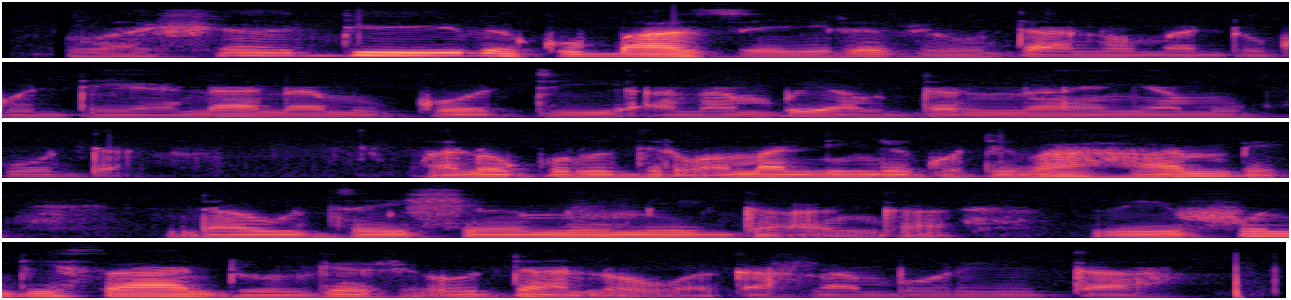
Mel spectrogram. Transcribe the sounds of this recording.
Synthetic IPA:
ʋaʃaɗiʋe̞kuɓazire̞ʐe̞utano̞madʱoko̞dʱejanaːnamuko̞tia̰nambujautananaeɲamukudʱa | ʋa̰no̞kuɾud͡zirwa̰maniŋɡikutiʋaɦambe̞ | ndaud͡zeiʃemimiɡʱa̰ŋɡa̰ʋeifundisanduŋɡe̞ʐe̞̰utano̞̰wa̰kaɬambuɾiːka

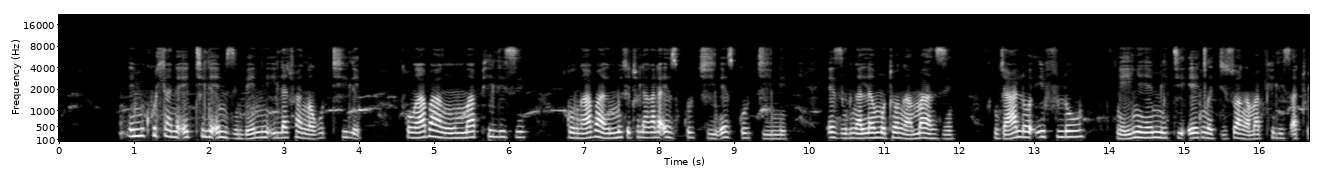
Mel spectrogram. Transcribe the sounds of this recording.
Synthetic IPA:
imikʰuɬanɛʔetʰilɛem̩zimbʱeniilat͡ʃʰʼwaɛŋoɣutʰiːlɛɣuŋaβaŋumapʰilisiɣuŋaβaumit͡ʃʰɛtʰɔlaɣalaeziɡ̥ʱud̥ʒ̥ʱineziɡ̥ʱud̥ʒ̥ʱinieziŋalomutʰɔŋamand͡zʱi | nd͡ʒʱalɔʔiflu | ŋejiɲɛjemitʰiʔɛŋ͡ǀed̥ʱiswaŋamapʰilisiatʰɔla

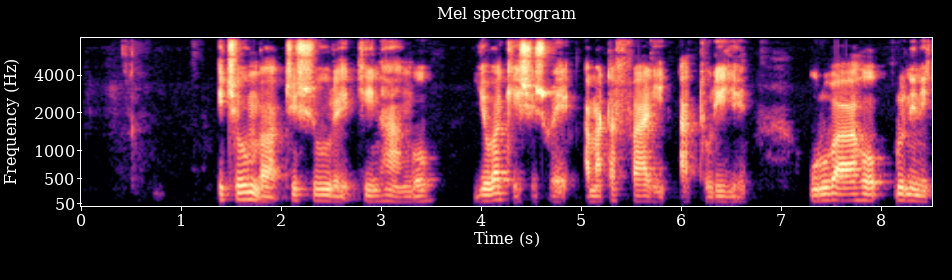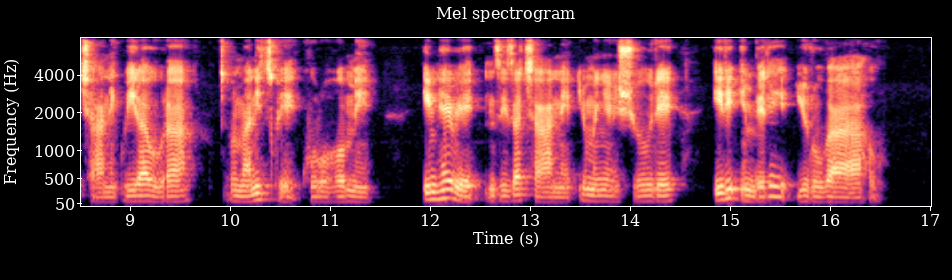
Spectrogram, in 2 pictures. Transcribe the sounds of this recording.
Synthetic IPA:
it͡ʃuːmbat͡ʃiʃuːɾe̞kiːn̥haːŋɡo̞ | juːβakʰiːʃiʒɡwe̞amatafaɾiatʰuɾije̞ | uɾuβaɦo̞ɾuninit͡ʃa̰ːne̞ɡwiːɾaβuɾa | ɾumanit͡swe̞kʰuɾuɦo̞me̞ | in̥ɦe̞βe̞nziːzat͡ʃaːne̞jumuɲe̞ːʃuːɾe̞ | iɾiʔimbe̞ɾe̞juɾuβaːho̞̰

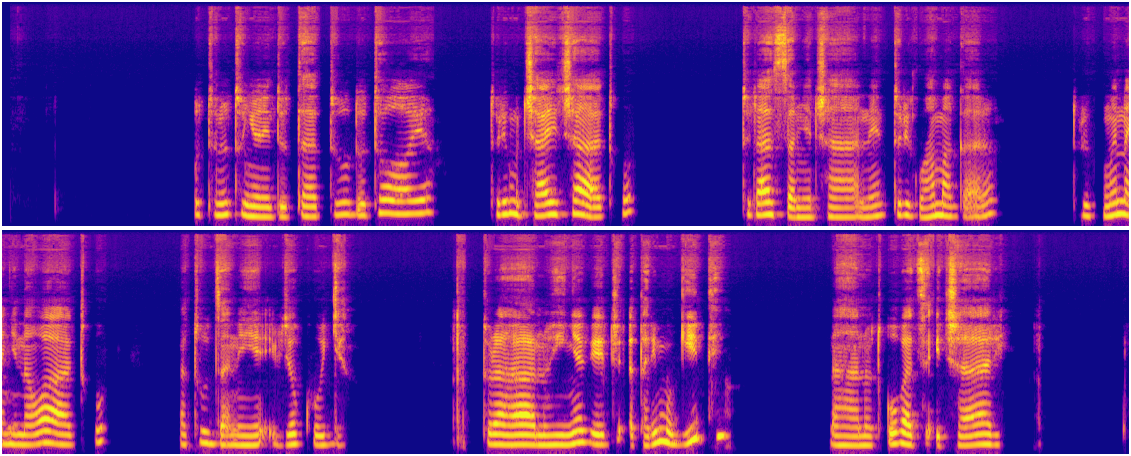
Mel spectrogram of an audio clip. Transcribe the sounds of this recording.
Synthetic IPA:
utʰunutʰuɲo̞nidutatudutʰoːja | tuɾimut͡ʃaɾit͡ʃaːtwo | tuiɾasamɲe̞t͡ʃaːne̞tuɾiɡuhamaɡa̰ɾa | tuɾikumŋe̞naɲinawaːtwo | atuːzanije̞ʔḭvjo̞kʰuɾɟa | tuɾahaːn̥huhiːɲe̞ɡe̞d͡ʒeʔataɾimuɡitʰi | nahaːn̥hutwuːβat͡se̞ʔit͡ʃaːɾi

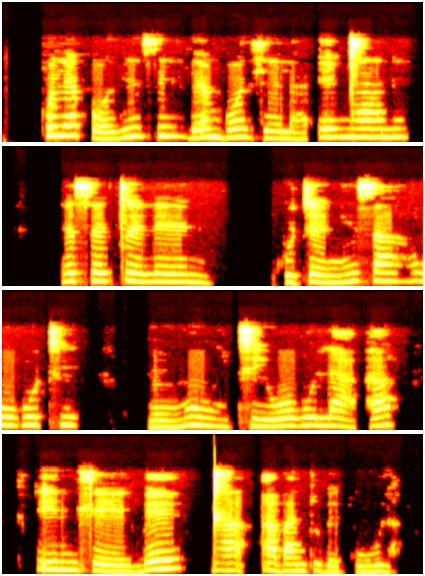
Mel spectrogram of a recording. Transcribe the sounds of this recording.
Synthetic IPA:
ɣulɛb̥ʱoɣisiβɛmbʱɔɮɛlaɛŋ͡ǀanɛː | sɛǀɛleni | ɣut͡ʃʼeŋisauɣutʰi | ŋumutʰiwoɣulapʰa | ind͡ɮʱɛβɛ | ŋ͡ǁaːβantʼuβeɡ̥ʱuːla

